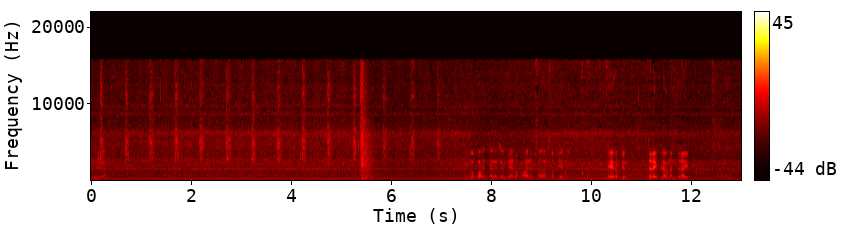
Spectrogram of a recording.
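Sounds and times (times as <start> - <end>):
steady mechanical hum: 0.0 - 13.0
ratchet wrench clicking: 0.6 - 7.1
loud knock: 5.4 - 5.8.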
